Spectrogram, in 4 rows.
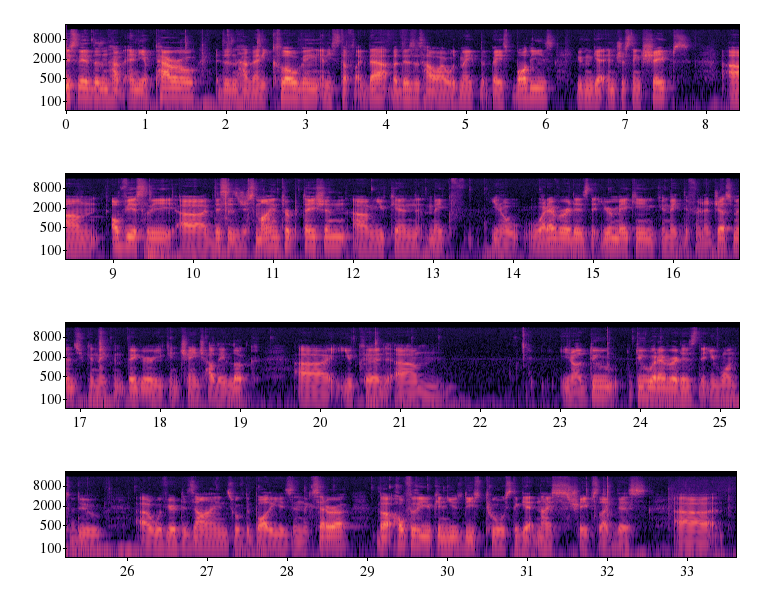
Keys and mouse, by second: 0.0 alt+middle click, 0.3 alt+right click, 0.6 alt+click, 10.4 alt+click, 10.8 click, 11.1 alt+click, 11.6 right click, 12.9 alt+click, 13.7 click, 15.2 click, 16.6 alt+click, 17.0 ctrl+alt+click, 17.1 ctrl+z, 17.4 alt+click, 18.2 click, 18.9 w, 19.4 click, 20.6 ctrl+z, 21.2 alt+click, 22.4 click, 24.1 alt+d, 24.4 alt+click, 25.1 ctrl+z, 25.6 ctrl+z, 25.9 alt+d, 26.1 alt+click, 27.7 alt+click, 28.4 alt+right click, 28.6 alt+click, 29.3 alt+right click, 29.7 alt+middle click, 30.1 alt+click.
